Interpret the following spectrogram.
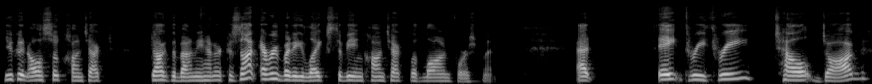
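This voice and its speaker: Female livestream host, mid-range pitch, emphatic and opinionated, reads documents aloud and comments informally, dry sound. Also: moderate pace, fairly bright tone, no echo. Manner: emphatic, repeats key words for effect; opinionated, informal asides between read passages. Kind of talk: live commentary, reading statements aloud to chat.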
